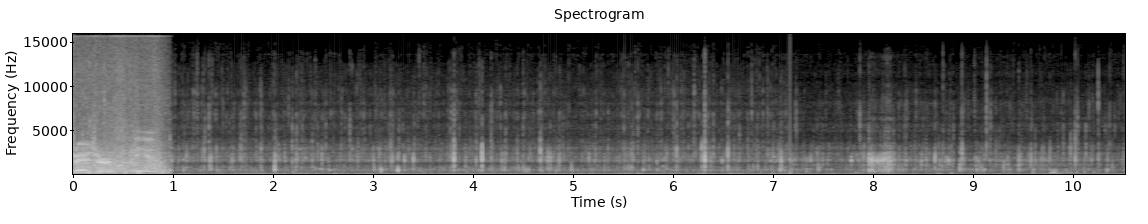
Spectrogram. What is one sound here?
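Underwater, the sound is muffled with faint crackling.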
